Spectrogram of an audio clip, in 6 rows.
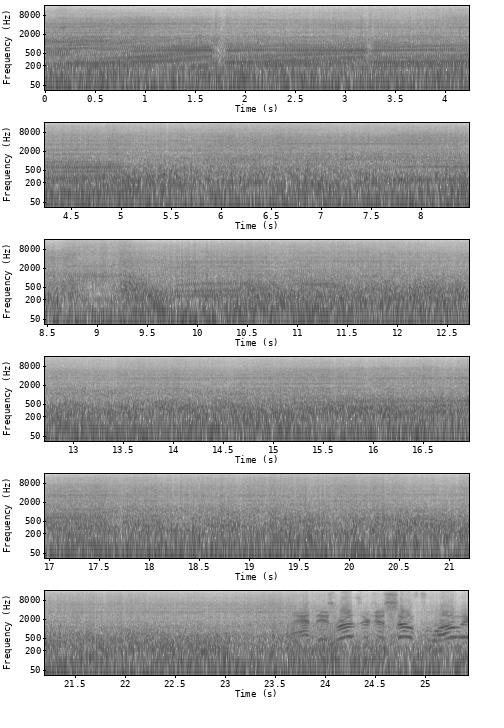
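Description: A KTM 690 SMCR motorcycle engine drones steadily while riding on back roads, with loud wind buffeting throughout and rising and falling rev sweeps; a voice talks briefly over the engine.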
